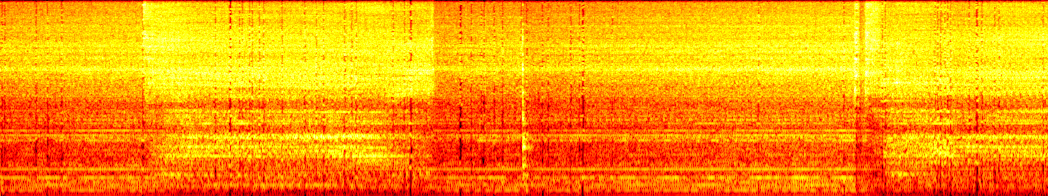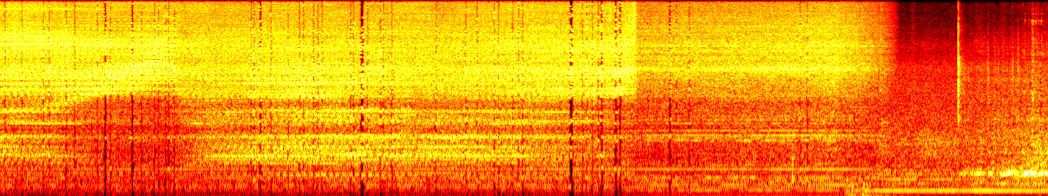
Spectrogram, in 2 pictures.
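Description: Belt grinder running with steel held against the belt, a harsh grinding hiss that swells each time the piece is pressed on, in several passes, the longest running over ten seconds through the middle. The grinding dies away near the end.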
